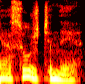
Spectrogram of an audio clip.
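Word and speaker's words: осуждённые: Юридически они уже не осужденные. Их, э, Осужденные, правильно говорить.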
